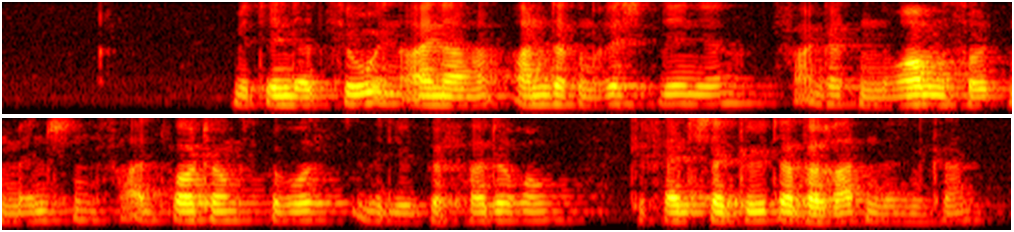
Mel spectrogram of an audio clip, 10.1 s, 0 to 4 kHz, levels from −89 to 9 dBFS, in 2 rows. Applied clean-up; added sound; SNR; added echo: none; none; none; none.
